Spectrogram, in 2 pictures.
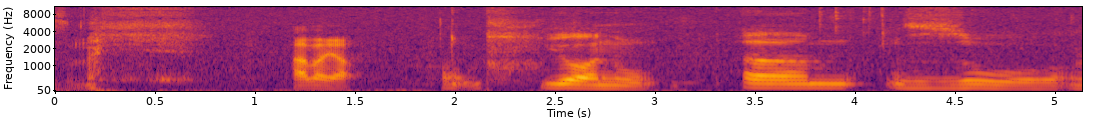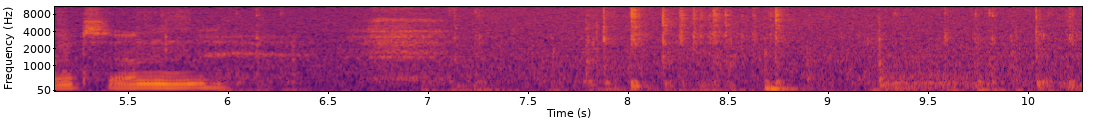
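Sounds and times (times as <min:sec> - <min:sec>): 
speech: 0:01.2 - 0:06.2
typing on a computer keyboard: 0:07.1 - 0:10.2.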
